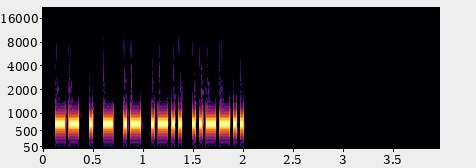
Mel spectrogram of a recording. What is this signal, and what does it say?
Morse code, heard as a keyed tone, about 36 wpm, 700 Hz. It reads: METAL?
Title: Sentences from Top 1600 Words 35wpm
